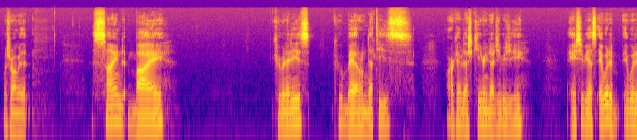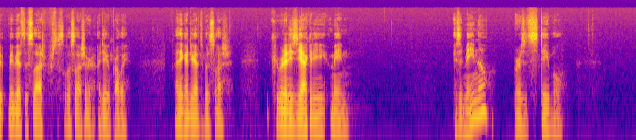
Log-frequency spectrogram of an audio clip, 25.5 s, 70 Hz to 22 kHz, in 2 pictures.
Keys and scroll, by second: 0.0-0.8 typing, 3.1-3.6 typing, 7.0-10.6 typing, 12.1 l, 12.5 l, 12.6 l, 12.8 l, 15.1-18.0 typing, 22.7-23.5 l, 24.3 alt+Tab.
